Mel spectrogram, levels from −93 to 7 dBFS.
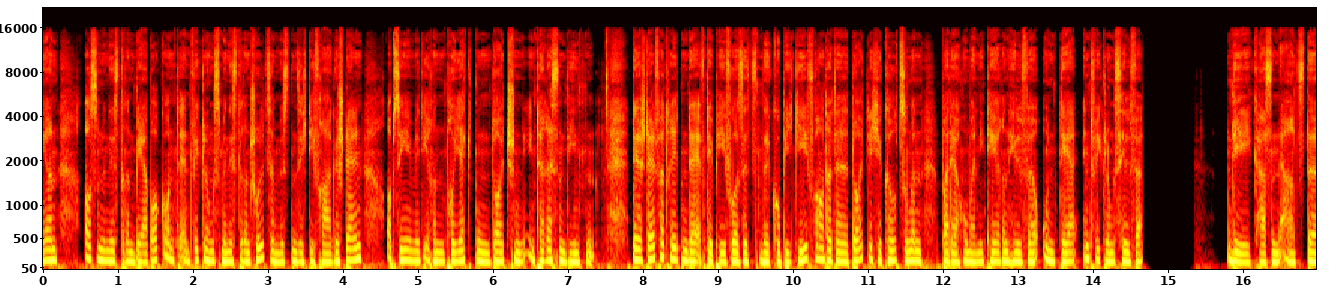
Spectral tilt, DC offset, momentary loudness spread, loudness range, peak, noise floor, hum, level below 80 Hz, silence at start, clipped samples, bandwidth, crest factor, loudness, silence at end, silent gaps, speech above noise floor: -5.5 dB/octave; 0.2%; 4 LU; 2 LU; -2 dBFS; -48 dBFS; none; -24 dBFS; 0 s; under 0.1%; 16 kHz; 12 dB; -15 LUFS; 0 s; 14.77-14.82 s; 34 dB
